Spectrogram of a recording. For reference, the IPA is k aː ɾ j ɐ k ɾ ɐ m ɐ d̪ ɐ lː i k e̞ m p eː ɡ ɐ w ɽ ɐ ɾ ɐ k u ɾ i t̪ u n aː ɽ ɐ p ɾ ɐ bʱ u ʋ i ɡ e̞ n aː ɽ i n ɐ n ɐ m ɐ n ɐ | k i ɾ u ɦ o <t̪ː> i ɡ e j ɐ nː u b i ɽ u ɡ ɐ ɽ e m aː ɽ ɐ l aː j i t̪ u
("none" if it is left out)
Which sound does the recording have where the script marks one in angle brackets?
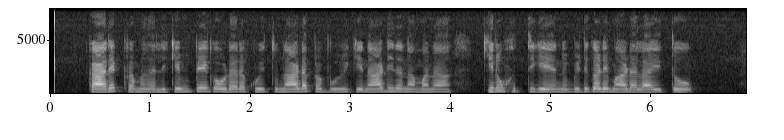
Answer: t̪ː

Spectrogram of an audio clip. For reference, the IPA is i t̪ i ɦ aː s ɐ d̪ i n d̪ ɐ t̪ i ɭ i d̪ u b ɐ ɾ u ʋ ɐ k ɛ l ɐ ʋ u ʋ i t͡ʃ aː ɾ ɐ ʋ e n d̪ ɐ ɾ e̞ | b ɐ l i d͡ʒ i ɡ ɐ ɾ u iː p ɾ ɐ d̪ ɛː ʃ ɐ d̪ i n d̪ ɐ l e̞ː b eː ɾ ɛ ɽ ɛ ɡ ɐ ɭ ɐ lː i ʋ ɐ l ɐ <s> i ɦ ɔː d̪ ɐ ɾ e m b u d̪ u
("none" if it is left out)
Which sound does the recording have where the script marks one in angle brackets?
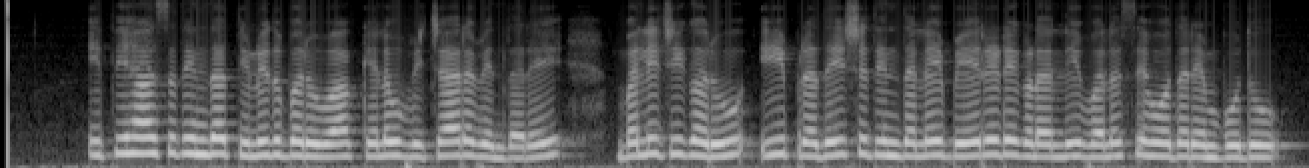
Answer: s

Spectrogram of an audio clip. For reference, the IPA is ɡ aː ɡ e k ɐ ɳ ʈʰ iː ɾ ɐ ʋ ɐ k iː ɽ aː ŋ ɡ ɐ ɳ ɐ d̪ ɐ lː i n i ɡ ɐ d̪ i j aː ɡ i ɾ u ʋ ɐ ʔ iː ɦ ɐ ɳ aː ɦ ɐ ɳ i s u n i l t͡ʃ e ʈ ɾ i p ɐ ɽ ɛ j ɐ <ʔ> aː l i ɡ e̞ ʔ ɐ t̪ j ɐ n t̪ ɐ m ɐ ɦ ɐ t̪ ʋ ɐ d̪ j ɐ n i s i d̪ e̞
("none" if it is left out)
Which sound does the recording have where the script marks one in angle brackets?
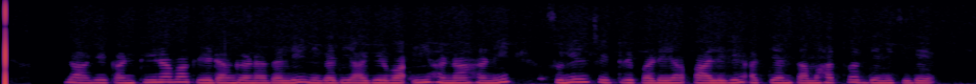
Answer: p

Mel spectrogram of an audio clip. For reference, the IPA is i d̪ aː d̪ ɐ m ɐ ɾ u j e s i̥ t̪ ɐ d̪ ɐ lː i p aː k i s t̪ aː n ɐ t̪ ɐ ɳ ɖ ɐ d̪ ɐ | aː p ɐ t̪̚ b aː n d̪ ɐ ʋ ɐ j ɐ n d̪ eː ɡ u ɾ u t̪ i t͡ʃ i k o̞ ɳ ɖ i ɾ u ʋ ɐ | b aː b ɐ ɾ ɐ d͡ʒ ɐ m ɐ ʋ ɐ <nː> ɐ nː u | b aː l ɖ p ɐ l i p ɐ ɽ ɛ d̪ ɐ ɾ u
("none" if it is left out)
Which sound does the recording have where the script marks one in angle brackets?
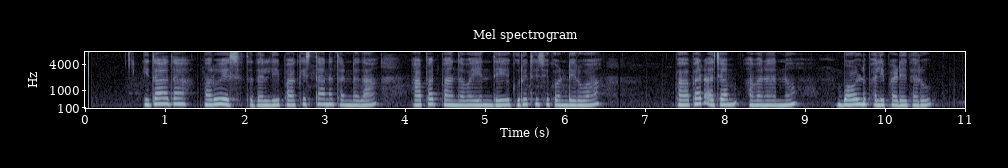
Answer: n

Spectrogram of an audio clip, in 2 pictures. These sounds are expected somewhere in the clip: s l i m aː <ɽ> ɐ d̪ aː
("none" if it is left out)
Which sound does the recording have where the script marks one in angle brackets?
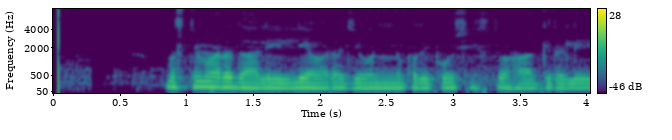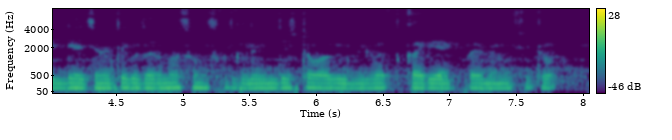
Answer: ɾ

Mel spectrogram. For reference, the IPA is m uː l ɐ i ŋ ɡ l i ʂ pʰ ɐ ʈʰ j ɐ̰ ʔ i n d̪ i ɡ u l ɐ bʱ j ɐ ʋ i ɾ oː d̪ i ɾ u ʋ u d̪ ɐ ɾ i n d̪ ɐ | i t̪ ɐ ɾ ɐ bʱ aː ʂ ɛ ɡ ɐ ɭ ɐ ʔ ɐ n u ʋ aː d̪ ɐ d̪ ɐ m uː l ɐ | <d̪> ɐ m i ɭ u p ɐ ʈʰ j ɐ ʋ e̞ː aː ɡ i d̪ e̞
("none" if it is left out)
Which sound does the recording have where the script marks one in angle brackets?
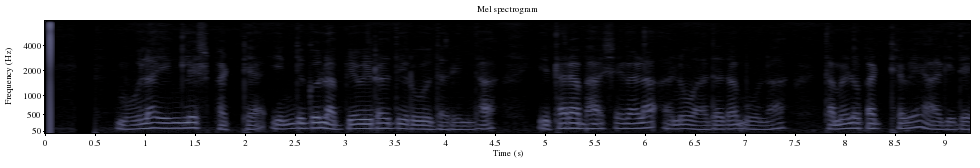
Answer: t̪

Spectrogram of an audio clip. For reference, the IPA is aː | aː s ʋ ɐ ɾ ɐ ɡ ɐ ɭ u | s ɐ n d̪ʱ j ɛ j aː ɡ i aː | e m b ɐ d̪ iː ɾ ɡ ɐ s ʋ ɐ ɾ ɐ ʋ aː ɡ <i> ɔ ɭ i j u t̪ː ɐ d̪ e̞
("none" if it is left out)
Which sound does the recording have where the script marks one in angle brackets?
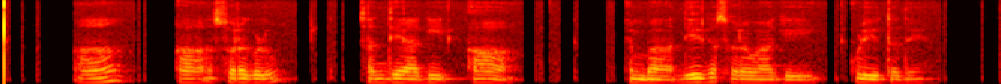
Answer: i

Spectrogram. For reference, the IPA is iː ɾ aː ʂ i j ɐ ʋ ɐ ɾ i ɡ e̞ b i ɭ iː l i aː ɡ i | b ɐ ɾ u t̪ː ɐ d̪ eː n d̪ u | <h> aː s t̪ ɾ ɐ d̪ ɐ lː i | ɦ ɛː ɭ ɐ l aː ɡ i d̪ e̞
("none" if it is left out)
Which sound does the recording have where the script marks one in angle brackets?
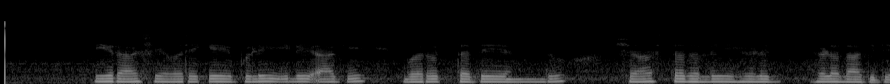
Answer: ʃ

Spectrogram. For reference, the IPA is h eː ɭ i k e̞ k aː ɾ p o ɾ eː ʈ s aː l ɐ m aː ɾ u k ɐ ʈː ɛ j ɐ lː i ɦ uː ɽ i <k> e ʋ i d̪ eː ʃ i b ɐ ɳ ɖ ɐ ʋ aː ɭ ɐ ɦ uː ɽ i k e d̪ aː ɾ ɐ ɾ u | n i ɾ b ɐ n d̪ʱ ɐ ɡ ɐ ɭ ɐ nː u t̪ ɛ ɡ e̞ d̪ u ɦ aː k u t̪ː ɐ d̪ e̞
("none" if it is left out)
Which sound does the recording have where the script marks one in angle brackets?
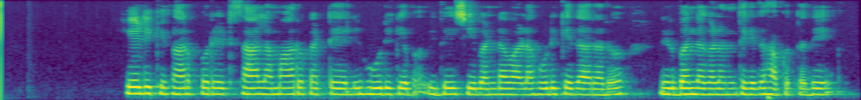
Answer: k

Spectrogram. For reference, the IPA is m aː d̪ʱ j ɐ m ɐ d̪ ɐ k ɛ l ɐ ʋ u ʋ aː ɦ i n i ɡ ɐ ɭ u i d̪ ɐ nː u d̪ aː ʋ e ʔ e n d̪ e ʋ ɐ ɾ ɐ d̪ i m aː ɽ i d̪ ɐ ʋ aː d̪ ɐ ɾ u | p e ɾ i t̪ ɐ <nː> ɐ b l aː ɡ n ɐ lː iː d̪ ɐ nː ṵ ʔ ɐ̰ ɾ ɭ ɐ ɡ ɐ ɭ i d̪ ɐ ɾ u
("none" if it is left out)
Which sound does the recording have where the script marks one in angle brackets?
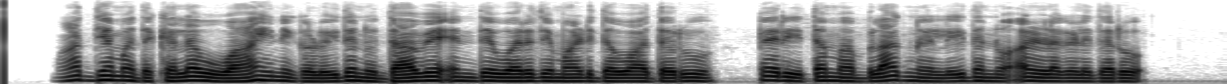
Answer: mː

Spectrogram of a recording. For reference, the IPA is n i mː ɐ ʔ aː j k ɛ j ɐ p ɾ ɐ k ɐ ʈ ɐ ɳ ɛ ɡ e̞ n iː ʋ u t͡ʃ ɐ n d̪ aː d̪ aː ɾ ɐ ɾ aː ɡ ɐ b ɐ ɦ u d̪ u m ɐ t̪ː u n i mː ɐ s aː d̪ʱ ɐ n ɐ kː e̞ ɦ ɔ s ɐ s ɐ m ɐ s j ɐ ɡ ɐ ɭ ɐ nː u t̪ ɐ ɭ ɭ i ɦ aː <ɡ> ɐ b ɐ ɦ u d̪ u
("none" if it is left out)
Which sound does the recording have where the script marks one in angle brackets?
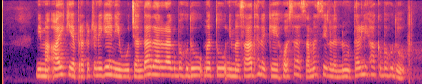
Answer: k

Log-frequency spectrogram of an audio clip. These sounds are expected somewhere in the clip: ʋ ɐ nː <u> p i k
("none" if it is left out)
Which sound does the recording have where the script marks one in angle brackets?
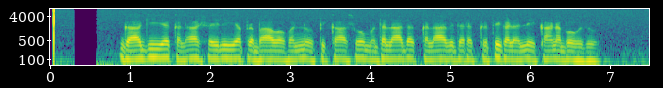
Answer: u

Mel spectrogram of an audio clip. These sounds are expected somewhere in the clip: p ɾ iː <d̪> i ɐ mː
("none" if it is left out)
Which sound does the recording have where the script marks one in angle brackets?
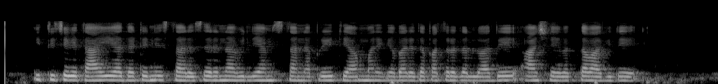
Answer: t̪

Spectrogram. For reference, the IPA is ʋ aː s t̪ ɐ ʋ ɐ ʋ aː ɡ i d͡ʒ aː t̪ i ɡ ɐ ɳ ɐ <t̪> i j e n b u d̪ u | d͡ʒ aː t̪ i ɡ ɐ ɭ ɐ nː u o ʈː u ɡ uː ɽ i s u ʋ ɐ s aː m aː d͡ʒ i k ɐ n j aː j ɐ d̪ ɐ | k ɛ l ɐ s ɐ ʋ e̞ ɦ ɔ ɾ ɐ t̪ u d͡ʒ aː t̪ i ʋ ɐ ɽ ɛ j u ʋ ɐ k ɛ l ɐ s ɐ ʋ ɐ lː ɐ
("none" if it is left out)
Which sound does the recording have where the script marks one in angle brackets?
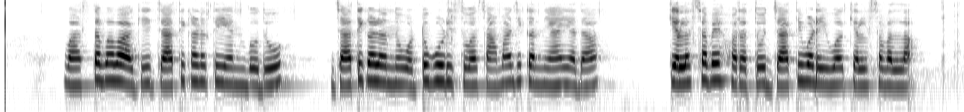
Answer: t̪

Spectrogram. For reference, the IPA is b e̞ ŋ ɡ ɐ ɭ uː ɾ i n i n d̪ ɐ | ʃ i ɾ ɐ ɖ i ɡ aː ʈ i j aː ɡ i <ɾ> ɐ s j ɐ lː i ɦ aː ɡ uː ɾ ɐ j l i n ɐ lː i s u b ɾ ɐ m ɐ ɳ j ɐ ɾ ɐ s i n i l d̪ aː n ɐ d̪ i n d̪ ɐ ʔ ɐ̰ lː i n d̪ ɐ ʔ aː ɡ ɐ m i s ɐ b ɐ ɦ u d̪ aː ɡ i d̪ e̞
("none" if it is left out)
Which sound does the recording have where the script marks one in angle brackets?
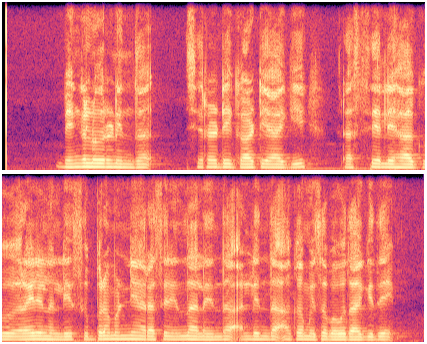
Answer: ɾ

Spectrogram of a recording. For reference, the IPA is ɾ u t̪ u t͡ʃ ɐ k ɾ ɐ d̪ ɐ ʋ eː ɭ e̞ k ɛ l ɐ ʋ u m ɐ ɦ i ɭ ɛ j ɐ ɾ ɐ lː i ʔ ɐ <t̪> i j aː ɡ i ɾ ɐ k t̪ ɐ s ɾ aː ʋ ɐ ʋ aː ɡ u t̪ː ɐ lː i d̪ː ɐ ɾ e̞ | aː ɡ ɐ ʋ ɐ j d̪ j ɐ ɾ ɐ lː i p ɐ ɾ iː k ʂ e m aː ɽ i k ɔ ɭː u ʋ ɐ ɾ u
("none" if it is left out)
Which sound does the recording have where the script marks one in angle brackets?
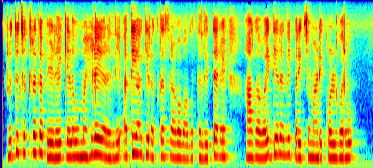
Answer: t̪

